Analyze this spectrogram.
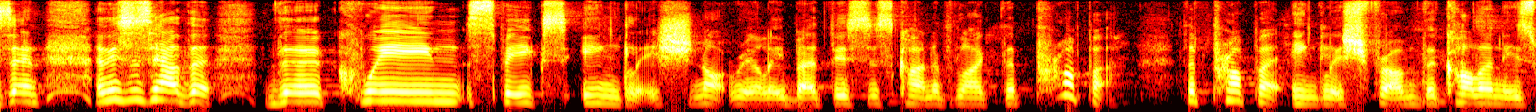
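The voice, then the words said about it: Australian accent. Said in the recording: “You all know that I'm from Australia, in case you wondered what this accent is, y'all. This is what the accent is.”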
